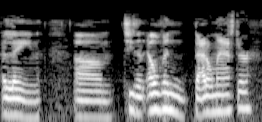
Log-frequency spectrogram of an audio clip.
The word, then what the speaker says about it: Alleyne: the Revoltech Queens blade Elaine or Aileen I'm not sure exactly none see agent even though I just finished watching this series I really don't say her name that much I believe it's Elaine she's an elven battle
